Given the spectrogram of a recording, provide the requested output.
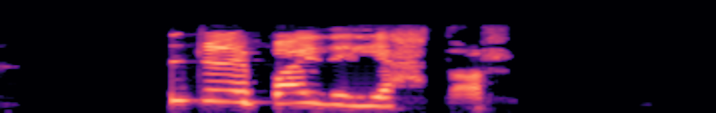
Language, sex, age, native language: Icelandic, female, 9, Icelandic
